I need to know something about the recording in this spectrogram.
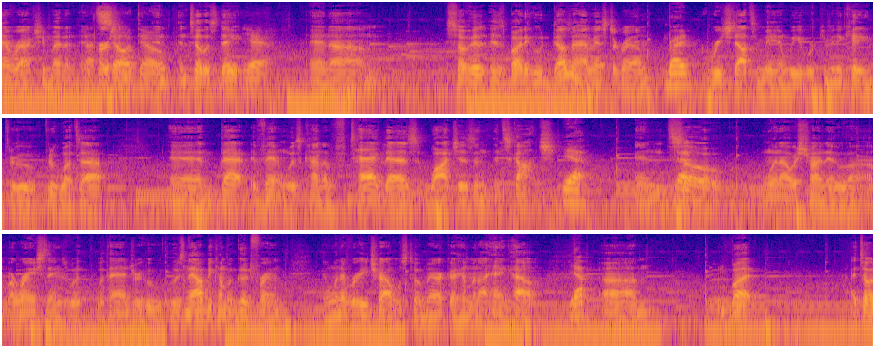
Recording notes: On the third installment of the poolside podcast, we sat down. Outside of his Orange County home. Amidst the candlelit ambience.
